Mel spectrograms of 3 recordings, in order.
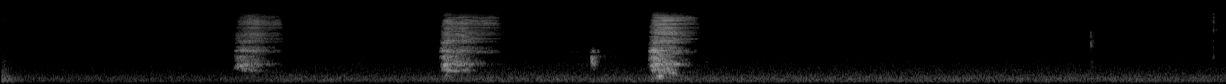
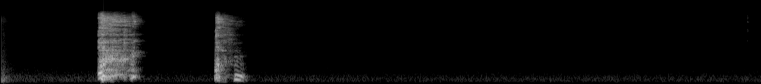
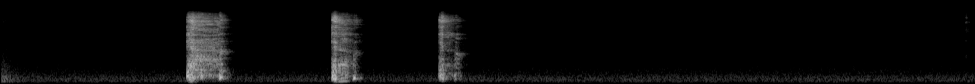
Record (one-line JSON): {"exhalation_length": "12.3 s", "exhalation_amplitude": 7393, "exhalation_signal_mean_std_ratio": 0.36, "cough_length": "7.6 s", "cough_amplitude": 25737, "cough_signal_mean_std_ratio": 0.22, "three_cough_length": "9.8 s", "three_cough_amplitude": 23774, "three_cough_signal_mean_std_ratio": 0.23, "survey_phase": "beta (2021-08-13 to 2022-03-07)", "age": "65+", "gender": "Female", "wearing_mask": "No", "symptom_cough_any": true, "symptom_runny_or_blocked_nose": true, "symptom_loss_of_taste": true, "smoker_status": "Ex-smoker", "respiratory_condition_asthma": false, "respiratory_condition_other": true, "recruitment_source": "REACT", "submission_delay": "2 days", "covid_test_result": "Negative", "covid_test_method": "RT-qPCR", "influenza_a_test_result": "Negative", "influenza_b_test_result": "Negative"}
